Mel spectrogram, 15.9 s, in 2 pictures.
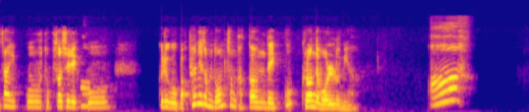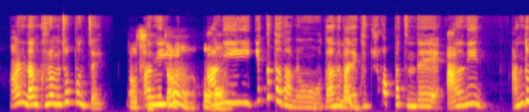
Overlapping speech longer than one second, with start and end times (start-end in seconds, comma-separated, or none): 10.0-11.4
